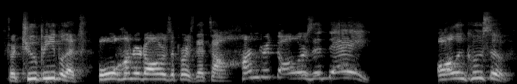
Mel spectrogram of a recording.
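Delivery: almost shouting with excitement about the price; excited. Real, not acted.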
